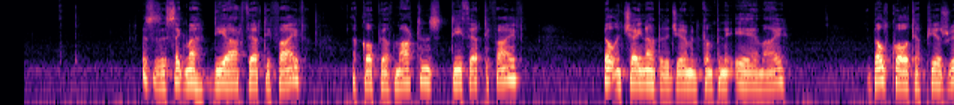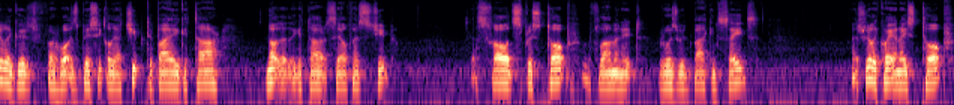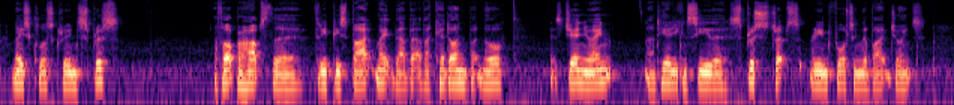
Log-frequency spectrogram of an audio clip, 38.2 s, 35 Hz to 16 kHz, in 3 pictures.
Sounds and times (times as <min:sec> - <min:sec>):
Inside, small room: 0:00.3 - 0:38.1
Speech: 0:01.8 - 0:07.0, 0:08.0 - 0:10.6, 0:11.6 - 0:18.1, 0:18.9 - 0:22.9, 0:24.0 - 0:27.1, 0:28.3 - 0:32.2, 0:32.8 - 0:37.9.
